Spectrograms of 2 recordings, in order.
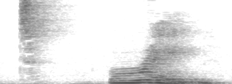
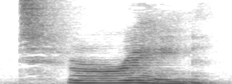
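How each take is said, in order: First: The first sound is separated by a pause. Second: The sounds run together without a pause. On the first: "breaking these words up" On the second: "And then we blend it together"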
